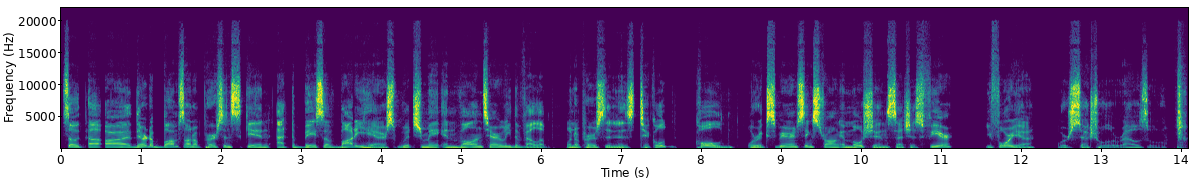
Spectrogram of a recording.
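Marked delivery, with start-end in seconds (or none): 12.4-13.8 low, soft, smutty, suggestive teasing delivery. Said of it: "I have to say it like that".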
